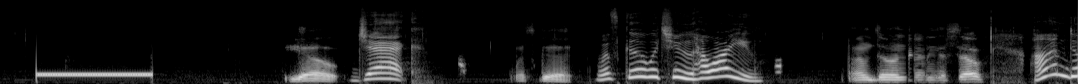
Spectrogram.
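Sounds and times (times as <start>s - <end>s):
telephone dial tone while placing a call: 0.4s - 1.6s
speech: 2.9s - 4.3s, 5.2s - 7.7s, 8.5s - 10.7s.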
